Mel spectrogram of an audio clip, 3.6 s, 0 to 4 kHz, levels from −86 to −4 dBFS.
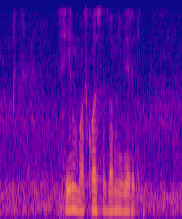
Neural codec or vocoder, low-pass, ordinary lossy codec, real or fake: codec, 16 kHz, 4 kbps, FunCodec, trained on LibriTTS, 50 frames a second; 3.6 kHz; AAC, 32 kbps; fake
